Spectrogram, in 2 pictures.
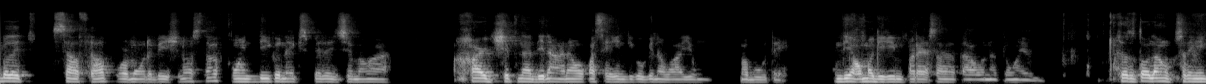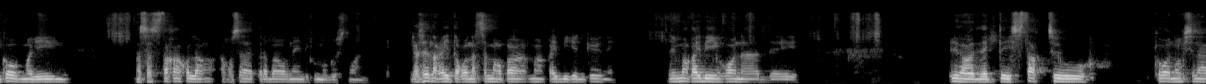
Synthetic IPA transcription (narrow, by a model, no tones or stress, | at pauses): bɐlɛt̪̚ | sɛlfhɛlp̚ʔoɹmot̪ɪvejʃonɐlst̪afkʊŋhɪnd̪iːko̞nɐʔɛkspɛɾjɛnsjʊmɐŋa | haɹd̪ʃɪp̚nɐd̪ɪnaʔanɐko̞kɐsɛhɪnd̪iːko̞ɡɪnɐwajʊŋ | mɐbuːt̪ɛ | hɪnd̪iʔɐko̞mɐɡiːɡɪŋpɐɾɛsɐt̪aːʔo̞nɐt̪oŋɐjo̞n | sot̪ot̪oolŋsɐt̪ɪŋɪnko̞mɐɡiːɡɪŋ | mɐsast̪ɐkaʔɐko̞lɐŋɐko̞sɐt̪ɾɐbaːhonɐhɪnd̪iːkomɐɡʊst̪ohɐn | kɐs̬ɛnɐkɐkiːt̪ɐko̞nɐsɐmɐŋaɐmɐŋakɐʔɪbiːɡɐnko̞jonɛ | nɐjʊŋmɐŋakɐʔɪbiːɡɐnko̞nɐd̪ej | jʊnowd̪ɛd̪ejst̪ak̚t̪ʰu | koʔnoŋsɪnaː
